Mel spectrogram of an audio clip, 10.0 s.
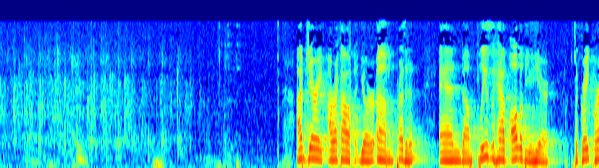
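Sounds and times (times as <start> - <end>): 
luncheon audience applause: 0.0 - 3.4
speech: 1.3 - 1.6, 5.0 - 9.9.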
